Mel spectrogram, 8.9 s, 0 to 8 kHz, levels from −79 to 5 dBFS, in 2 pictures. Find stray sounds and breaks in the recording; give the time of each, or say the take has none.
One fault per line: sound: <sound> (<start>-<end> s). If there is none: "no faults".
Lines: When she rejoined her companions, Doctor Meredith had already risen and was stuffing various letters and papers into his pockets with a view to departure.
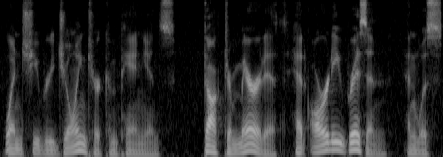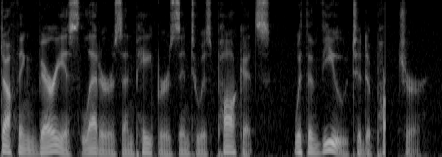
sound: dropout (8.3-8.4 s)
